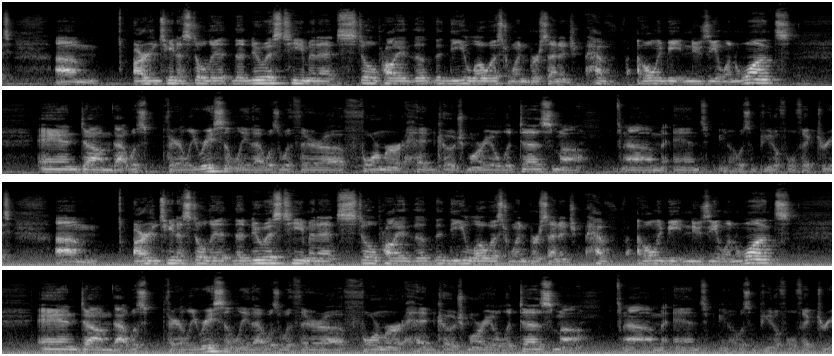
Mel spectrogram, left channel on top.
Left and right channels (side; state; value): right; noise; hum, 9 dB below the sound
